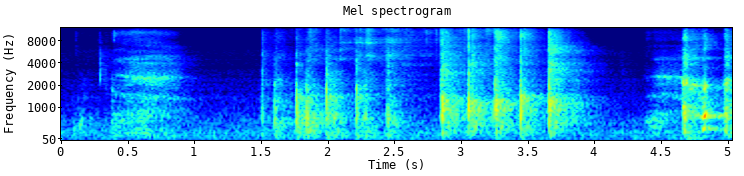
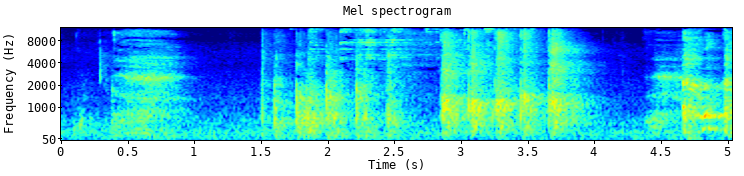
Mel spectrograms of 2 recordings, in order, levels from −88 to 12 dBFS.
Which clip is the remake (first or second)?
first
